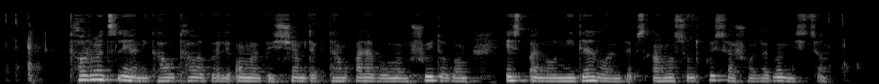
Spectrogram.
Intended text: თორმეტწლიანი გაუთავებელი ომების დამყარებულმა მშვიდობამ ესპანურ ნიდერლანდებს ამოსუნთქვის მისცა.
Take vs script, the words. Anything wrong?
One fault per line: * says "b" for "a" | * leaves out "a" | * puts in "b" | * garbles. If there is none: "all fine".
* puts in "შემდეგ"
* puts in "საშუალება"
